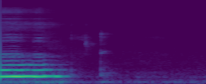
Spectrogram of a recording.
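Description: A woman's unaccompanied voice holding the last note of an a cappella song on one steady pitch, fading out within the first second.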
